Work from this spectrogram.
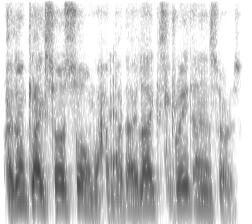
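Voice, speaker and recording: A man's voice: fairly high pitch, lively intonation, brisk, dry recording, studio quality. A man hosting a confrontational debate, pressing and sarcastic, cross-examining his guest. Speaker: debate host.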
